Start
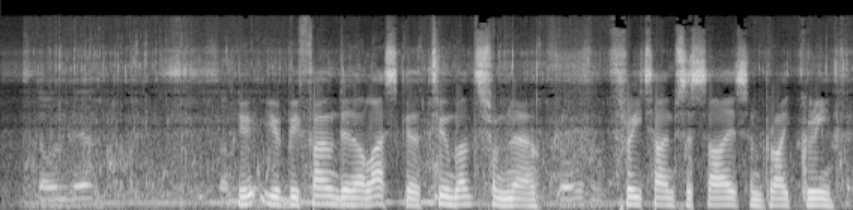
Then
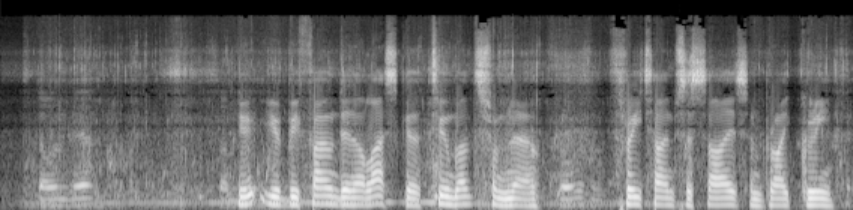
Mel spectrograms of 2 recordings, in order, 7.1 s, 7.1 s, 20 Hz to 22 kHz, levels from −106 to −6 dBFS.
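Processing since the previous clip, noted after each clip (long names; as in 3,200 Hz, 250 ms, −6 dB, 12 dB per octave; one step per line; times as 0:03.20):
expander for the loud parts 1.5 to 1, over −37 dBFS
level +4.5 dB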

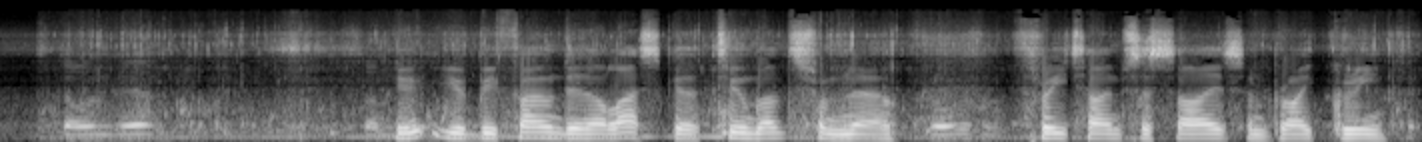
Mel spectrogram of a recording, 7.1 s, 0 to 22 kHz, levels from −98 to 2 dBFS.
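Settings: octave-band graphic EQ 125/250/500/1,000/2,000/4,000/8,000 Hz +4/+7/+11/+7/−8/+6/+11 dB
level −8.5 dB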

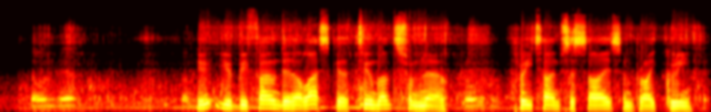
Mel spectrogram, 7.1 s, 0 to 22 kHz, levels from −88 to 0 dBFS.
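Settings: low-pass that shuts in the quiet parts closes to 1,000 Hz, open at −13.5 dBFS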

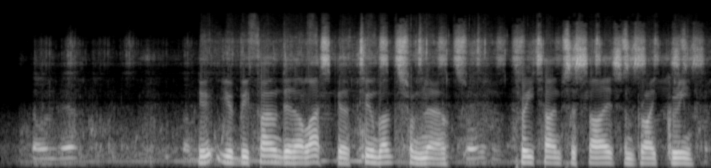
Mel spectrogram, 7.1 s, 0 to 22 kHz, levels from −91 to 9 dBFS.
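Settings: delay with a high-pass on its return 584 ms, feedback 48%, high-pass 4,400 Hz, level −4 dB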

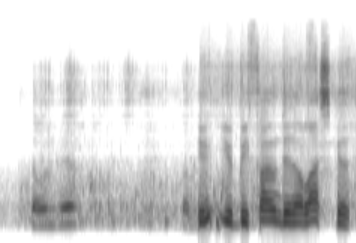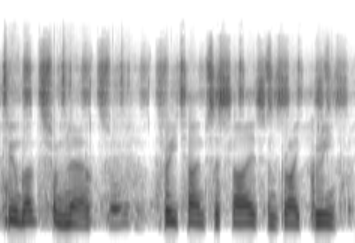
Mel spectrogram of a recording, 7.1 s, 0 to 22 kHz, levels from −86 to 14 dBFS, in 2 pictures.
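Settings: linear-phase brick-wall high-pass 230 Hz
level −3 dB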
